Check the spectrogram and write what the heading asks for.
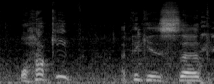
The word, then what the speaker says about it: Kharkiv: It's located on the north spawn of Kharkov, or Kharkiv, I think is the correct pronunciation, and it's under the command of Zyriakster.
